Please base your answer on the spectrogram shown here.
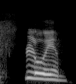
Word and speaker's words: phloem: you can't remember just please remember the pronunciation food and phloem so pH pH pronunciation is in both the cases so both are known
